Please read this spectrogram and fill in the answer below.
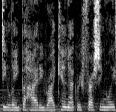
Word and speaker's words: Die Linke: In Germany, the left-wing TikTok queen and member of parliament, member of the Bundestag for the left-wing party Die Linke, pronounced Die Linke, Heidi Reichenach, refreshingly says it is in our German DNA to be anti-fascist.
